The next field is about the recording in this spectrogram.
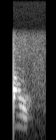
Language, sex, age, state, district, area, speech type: Kannada, female, 60+, Karnataka, Udupi, urban, conversation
